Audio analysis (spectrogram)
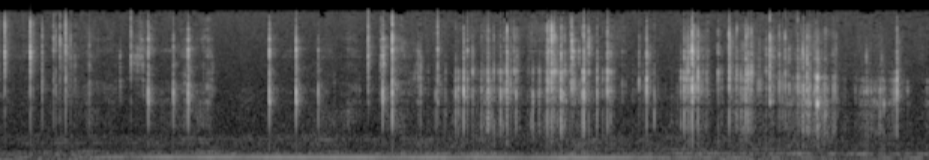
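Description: Long nails scratch and tap on the gold-colored screw cap and paper label of a small, hollow green plastic supplement bottle. Rapid, sharp clicks mix with dry, crinkly scratching over a steady low hum, and the taps cluster more densely in the second half.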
